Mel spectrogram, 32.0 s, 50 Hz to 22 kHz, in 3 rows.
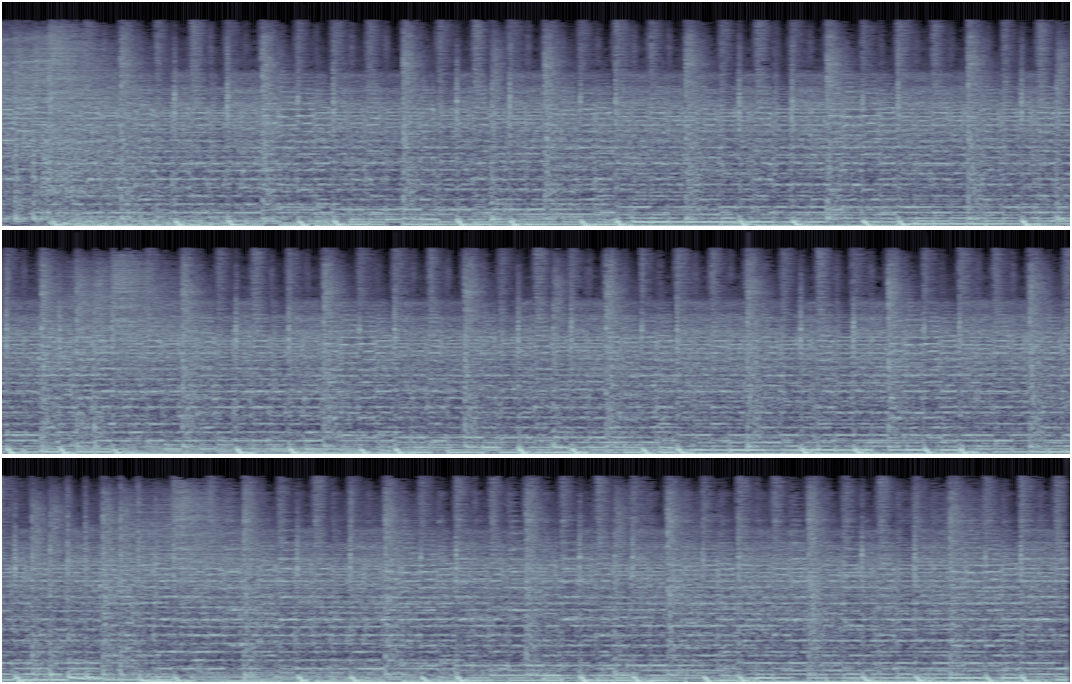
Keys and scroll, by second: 15.2 ctrl+-, 23.0 ctrl+=.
